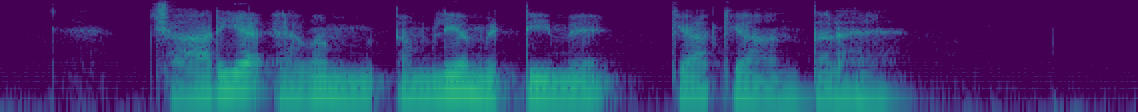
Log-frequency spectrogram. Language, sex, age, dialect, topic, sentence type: Hindi, male, 25-30, Garhwali, agriculture, question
